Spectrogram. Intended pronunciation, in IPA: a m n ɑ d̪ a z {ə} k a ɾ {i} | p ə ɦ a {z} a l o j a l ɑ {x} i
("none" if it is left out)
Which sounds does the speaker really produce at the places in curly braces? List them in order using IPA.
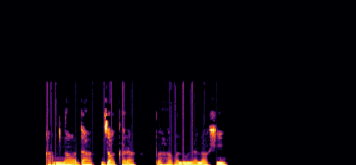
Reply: ɑ, a, ɣ, x

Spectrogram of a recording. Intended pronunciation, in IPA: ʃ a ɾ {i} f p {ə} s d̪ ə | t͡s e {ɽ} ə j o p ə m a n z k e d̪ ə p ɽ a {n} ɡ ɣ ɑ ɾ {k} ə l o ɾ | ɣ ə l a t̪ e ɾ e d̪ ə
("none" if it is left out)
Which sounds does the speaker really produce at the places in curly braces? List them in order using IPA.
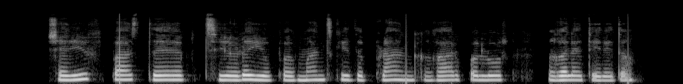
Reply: i, ɑ, ɽ, ŋ, p

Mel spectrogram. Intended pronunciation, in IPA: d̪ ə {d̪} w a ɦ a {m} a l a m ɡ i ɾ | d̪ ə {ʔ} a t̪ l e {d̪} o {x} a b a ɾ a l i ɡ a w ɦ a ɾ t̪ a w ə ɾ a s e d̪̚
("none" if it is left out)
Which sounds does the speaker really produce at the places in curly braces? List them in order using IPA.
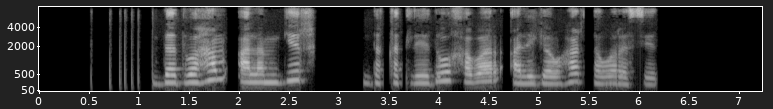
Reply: d̪, m, q, d̪, x

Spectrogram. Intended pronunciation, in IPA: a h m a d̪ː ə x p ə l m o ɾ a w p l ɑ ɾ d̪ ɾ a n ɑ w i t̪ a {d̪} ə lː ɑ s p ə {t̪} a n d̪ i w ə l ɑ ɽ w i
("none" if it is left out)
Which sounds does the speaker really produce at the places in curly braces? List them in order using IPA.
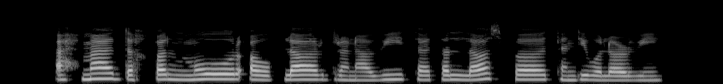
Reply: t̪, t̪

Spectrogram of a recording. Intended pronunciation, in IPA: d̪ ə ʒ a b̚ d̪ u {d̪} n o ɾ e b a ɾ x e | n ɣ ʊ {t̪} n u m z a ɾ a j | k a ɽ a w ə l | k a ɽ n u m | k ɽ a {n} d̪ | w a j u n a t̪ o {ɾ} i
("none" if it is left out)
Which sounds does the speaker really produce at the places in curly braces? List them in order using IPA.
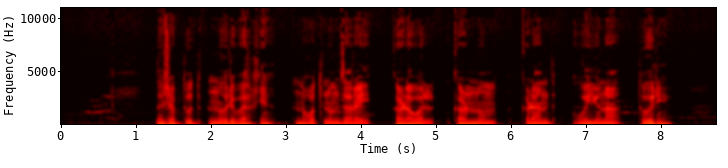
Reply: d̪, t̪, n, ɾ

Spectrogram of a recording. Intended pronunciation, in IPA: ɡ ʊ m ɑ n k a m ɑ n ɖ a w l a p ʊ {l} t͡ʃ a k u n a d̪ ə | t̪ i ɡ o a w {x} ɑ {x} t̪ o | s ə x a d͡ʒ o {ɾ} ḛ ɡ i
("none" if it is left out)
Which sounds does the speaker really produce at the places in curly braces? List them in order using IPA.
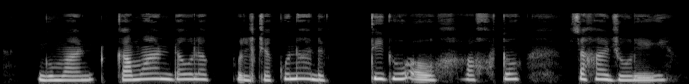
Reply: l, x, x, ɽ

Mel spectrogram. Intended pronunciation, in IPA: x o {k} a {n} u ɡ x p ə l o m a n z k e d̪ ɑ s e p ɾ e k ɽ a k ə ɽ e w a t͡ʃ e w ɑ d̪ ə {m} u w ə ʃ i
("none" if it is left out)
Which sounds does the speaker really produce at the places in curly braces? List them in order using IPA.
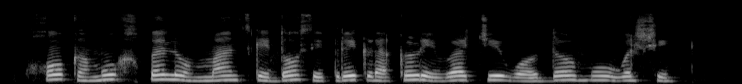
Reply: k, m, m

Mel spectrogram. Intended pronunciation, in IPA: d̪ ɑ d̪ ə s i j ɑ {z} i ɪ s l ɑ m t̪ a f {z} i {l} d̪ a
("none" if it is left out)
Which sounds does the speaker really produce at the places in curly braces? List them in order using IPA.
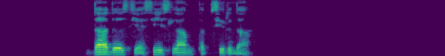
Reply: s, s, ɾ

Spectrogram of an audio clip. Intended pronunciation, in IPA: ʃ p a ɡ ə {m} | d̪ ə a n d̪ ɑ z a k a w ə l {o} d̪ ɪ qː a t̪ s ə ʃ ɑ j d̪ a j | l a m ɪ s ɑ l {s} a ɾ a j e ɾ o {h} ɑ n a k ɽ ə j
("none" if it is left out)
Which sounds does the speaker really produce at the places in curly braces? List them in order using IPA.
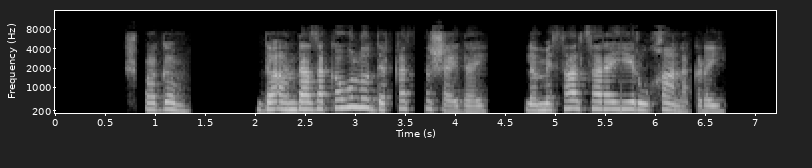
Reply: m, o, s, x

